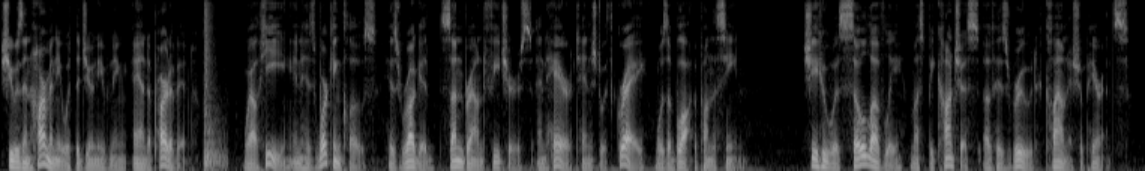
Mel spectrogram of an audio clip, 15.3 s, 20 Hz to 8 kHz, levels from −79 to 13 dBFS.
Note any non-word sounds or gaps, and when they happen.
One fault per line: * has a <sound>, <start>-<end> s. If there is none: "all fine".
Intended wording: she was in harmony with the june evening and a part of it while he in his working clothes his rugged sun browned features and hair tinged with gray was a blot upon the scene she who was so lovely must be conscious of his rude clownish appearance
* has a thud, 2.7-3.1 s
